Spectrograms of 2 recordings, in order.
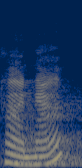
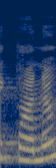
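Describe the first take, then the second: First: खाना with aspirated kh, "khaa-naa"; careful model "khaana" for खाना; correct pronunciation. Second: खाना without the breath, as "kaana"; children's mispronunciation. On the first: Shown as a demonstration. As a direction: say खाना lower, with a breathy kh onset. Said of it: "तो क्या होगा?". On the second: Retold or imitated. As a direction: say खाना with plain unaspirated k. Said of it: "अक्सर बच्चे ये गलती करते हैं".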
